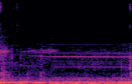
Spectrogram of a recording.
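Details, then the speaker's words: Parts pickup truck, key on with clutch in: thin, steady whir for about a second over low cabin rumble, then cuts off; fuel pump priming normally, though engine is believed seized. "did you hear the did you hear the fuel pump just then"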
